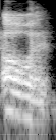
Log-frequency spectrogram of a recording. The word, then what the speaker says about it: Ioan: Owen. And probably I think they say it. Yeah, it's spelled strange. IOAN. Yes, like an ion. That's why I think I think they say it Owen.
